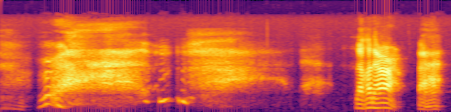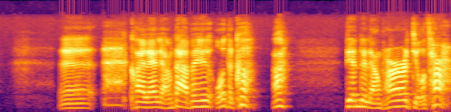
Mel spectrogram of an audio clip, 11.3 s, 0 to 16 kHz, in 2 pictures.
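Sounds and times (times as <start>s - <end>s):
voice imitating a long yawn of a policeman entering a snack shop: 0.0s - 3.9s
speech: 0.5s - 0.9s, 4.4s - 5.5s, 6.4s - 9.3s, 10.0s - 11.2s.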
